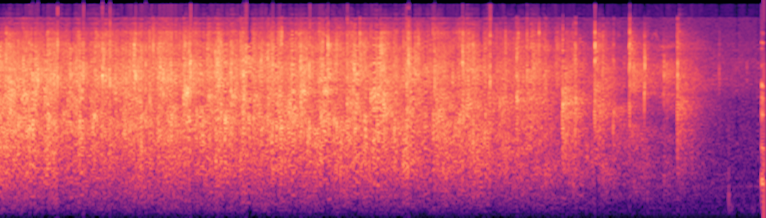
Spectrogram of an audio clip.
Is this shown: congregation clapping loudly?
yes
